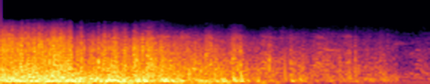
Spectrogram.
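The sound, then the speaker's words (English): A single old cannon fires cannonballs in a salute: one heavy blast of broad, booming noise that rolls on and slowly fades over nearly three seconds. “all we could find was one cannon and three cannonballs. So what we're gonna do is three-baller seven times. Three-ball... Fire!”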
